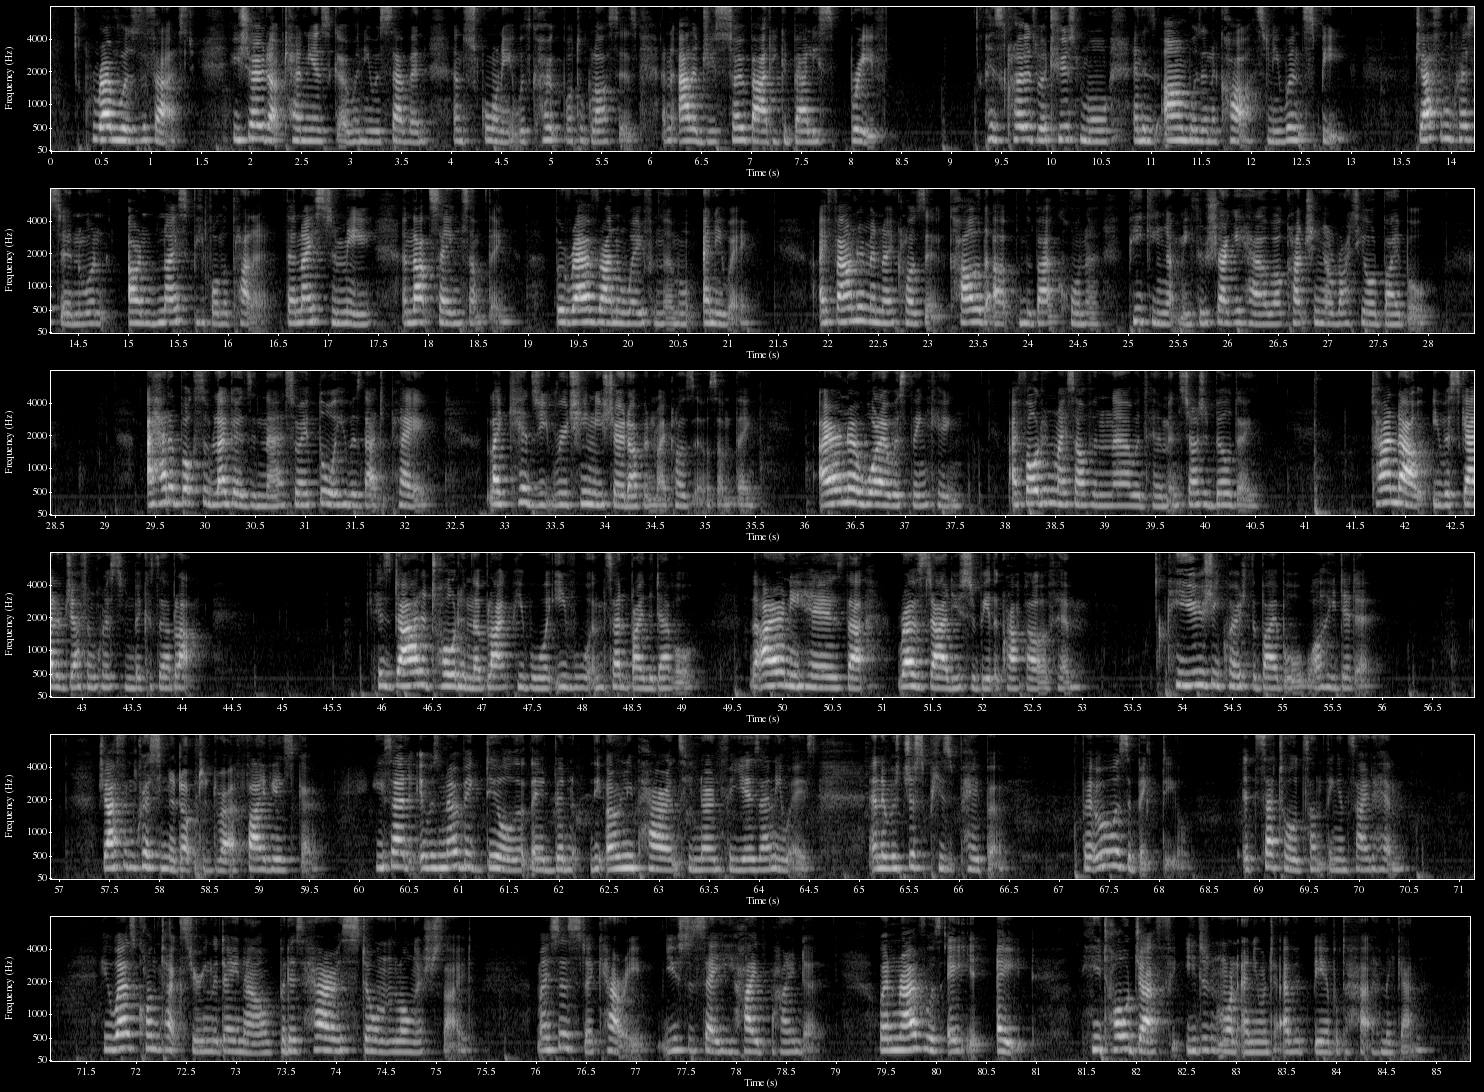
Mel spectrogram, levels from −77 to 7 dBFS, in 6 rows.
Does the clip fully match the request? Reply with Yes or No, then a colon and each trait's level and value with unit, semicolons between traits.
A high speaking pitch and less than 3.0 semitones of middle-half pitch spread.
Yes: high, 235 Hz; narrow, 2.4 semitones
